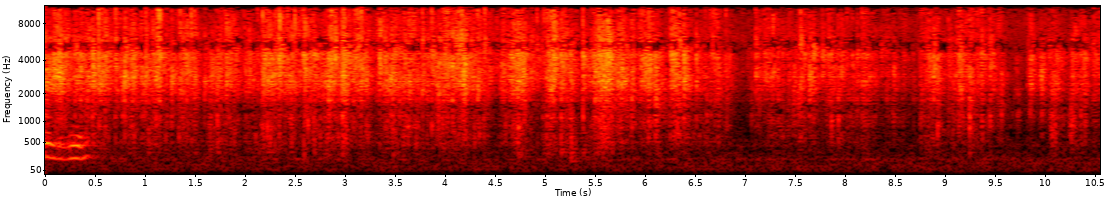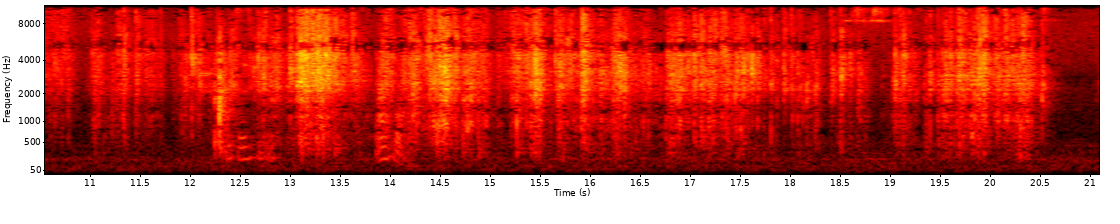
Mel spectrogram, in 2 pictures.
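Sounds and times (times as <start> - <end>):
packaging tearing: 0.0 - 20.7
packaging crinkling and rustling: 0.0 - 20.8.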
